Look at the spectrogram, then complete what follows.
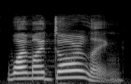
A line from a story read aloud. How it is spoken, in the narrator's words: he exclaimed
